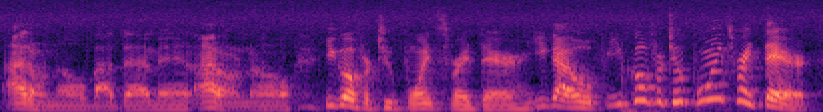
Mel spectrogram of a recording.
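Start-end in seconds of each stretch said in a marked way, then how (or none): 4.0-6.1 much higher, heated repeat of the call; exasperated insistence. Real, not acted. Fan frustrated at the coach insists on going for two, much higher and heated. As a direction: hammer the point home in disbelief.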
